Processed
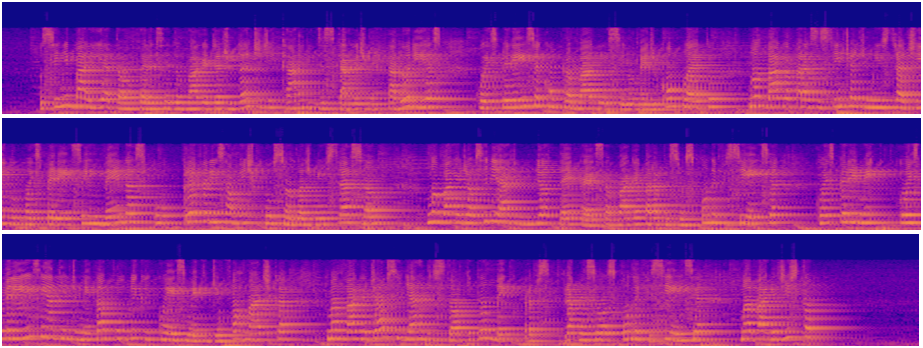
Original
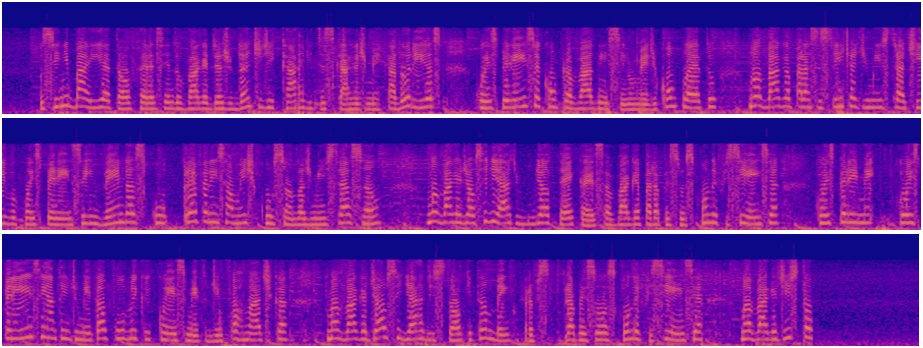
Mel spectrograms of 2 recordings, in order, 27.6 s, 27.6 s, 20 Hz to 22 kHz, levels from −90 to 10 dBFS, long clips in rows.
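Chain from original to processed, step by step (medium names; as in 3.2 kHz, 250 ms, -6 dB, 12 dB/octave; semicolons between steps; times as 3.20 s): 13.35–13.98 s: peaking EQ 2.1 kHz -9 dB 0.24 oct; reverberation RT60 1.1 s, pre-delay 39 ms, DRR 0 dB; trim +3.5 dB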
